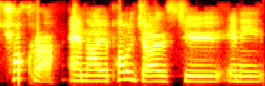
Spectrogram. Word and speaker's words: chakra: um you see um people say chakra Ra and chakra and it's chakra and I apologize to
